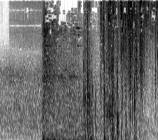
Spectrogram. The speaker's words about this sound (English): when the first copper core fragment missile crashed into the turret.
